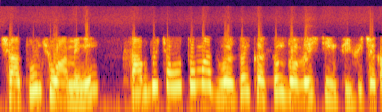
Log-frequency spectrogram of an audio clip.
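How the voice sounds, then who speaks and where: Talking at a very fast pace, a man uses an extremely high pitch that swings very widely. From Constanța, Romania; Turkish-Tatar community. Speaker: radio caller, former army signals specialist. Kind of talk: call-in opinion.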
